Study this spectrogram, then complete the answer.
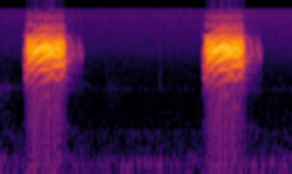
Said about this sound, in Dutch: Zijn eigen naam roepen. Cap. Met een mooi woord heet dat ook wel, een moeilijk woord ook, onomatopee. Aan het einde van de roep gaat de klank licht omhoog, alsof de vogel zijn eigen naam een beetje vragend stelt.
